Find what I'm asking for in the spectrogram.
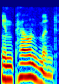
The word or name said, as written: impoundment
